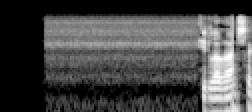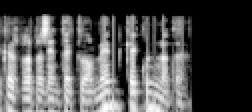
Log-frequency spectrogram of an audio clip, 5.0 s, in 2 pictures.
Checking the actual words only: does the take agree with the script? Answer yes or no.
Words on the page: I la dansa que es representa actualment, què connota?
yes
